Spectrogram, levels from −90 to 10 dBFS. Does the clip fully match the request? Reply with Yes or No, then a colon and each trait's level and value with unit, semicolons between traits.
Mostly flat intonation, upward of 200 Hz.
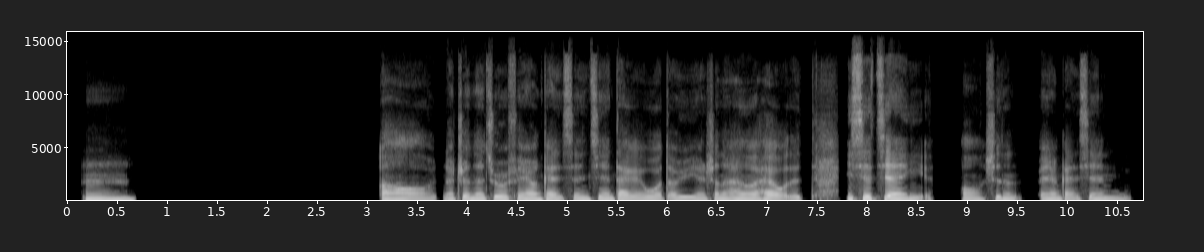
Yes: narrow, 1.8 semitones; high, 210 Hz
